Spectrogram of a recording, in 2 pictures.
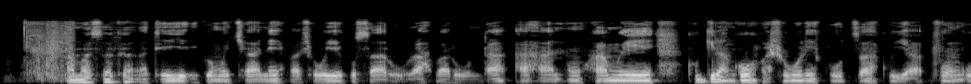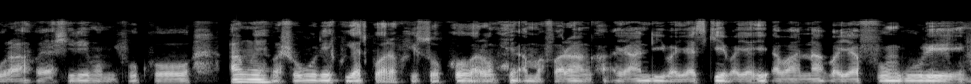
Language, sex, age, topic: Rundi, male, 36-49, agriculture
